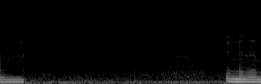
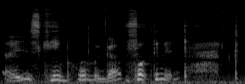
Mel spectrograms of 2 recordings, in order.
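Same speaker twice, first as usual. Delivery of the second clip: hurt, near tears; 9 semitones higher, 4 dB louder than usual. Real, not acted. Hurt after fight.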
